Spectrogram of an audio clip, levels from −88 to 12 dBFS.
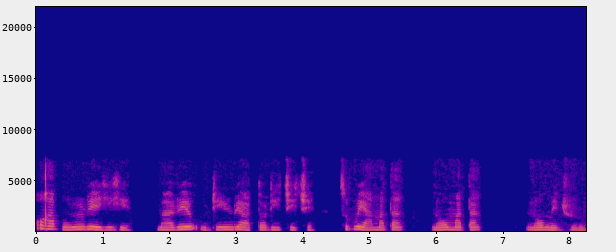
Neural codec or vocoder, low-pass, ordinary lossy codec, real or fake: none; 7.2 kHz; none; real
